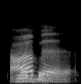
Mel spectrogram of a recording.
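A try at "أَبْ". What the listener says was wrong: হ্যাঁ, আব বলে ধরে রাখলে হবে না, সঙ্গে সঙ্গে ছেড়ে দিতে হবে, আব।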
